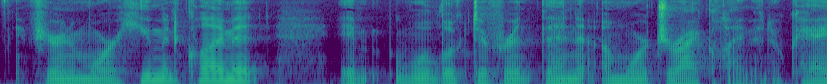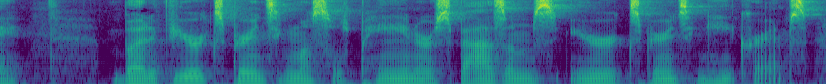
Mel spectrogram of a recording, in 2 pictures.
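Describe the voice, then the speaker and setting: The speaker is a woman with a very deep, low pitch. Her pitch variation is ordinary. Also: fairly quick pace. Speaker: fitness and nutrition coach, podcast host. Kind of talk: solo podcast monologue, educational talk. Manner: casual, chatty, laughs often.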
